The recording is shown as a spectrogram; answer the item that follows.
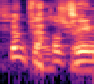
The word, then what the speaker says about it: Beltane: It rhymes with Schmeltane. Oh, Beltrain. Beltane Ranch, yeah, yep.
